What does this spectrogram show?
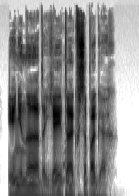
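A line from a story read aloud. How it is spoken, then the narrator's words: Gruff mutter. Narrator (Russian): буркнул Хэнк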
